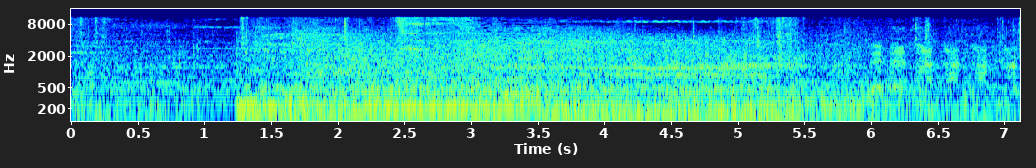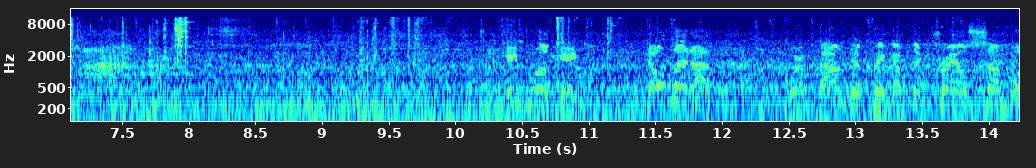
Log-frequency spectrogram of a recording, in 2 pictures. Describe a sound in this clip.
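Sparks crackle and fizz.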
